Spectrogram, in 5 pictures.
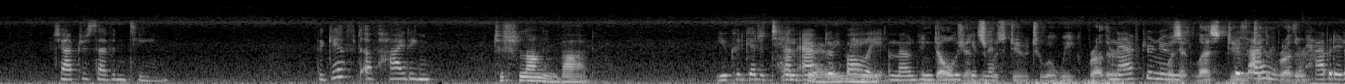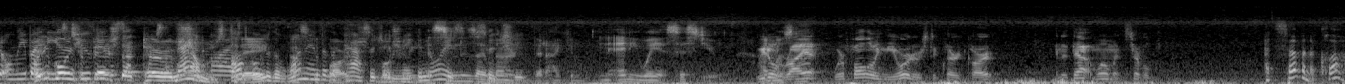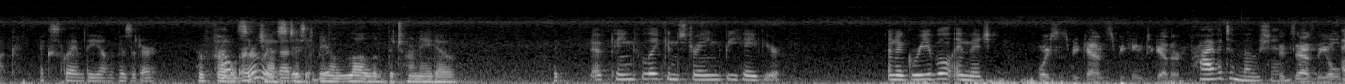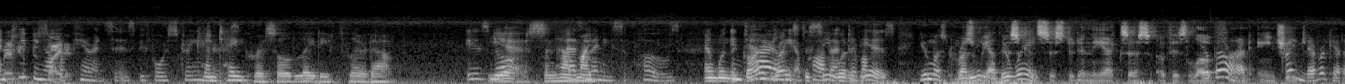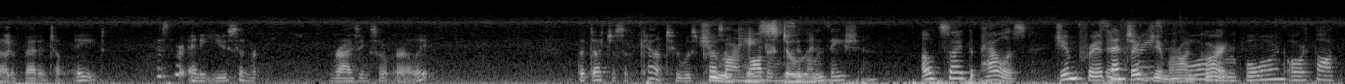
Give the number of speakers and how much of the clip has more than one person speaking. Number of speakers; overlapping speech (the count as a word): ten, about 34%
